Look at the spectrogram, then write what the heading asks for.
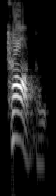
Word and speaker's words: throttle: But here if you look at this T and L, no vowel sound between these two consonants.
